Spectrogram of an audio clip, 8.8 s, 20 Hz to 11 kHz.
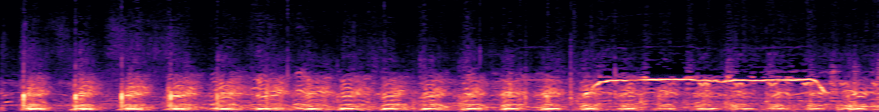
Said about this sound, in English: The steel twisted and popped and finally was broken, as the crowd chanted the name of the Korean farmer who died on the barricades on September 10th.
